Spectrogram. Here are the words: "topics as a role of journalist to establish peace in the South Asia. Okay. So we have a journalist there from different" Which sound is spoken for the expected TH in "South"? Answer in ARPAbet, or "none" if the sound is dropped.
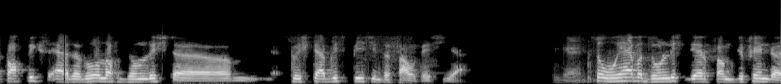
T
